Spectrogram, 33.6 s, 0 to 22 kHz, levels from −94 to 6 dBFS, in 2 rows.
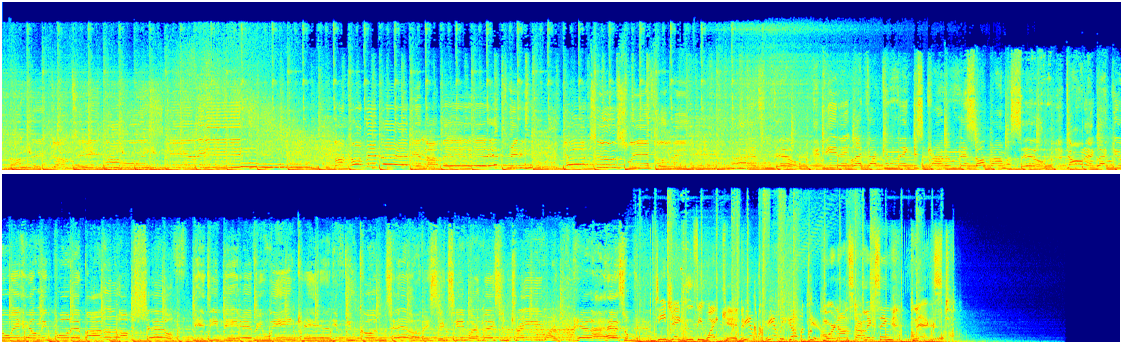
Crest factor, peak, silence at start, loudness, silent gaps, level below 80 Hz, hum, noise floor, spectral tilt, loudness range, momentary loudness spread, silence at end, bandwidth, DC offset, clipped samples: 12 dB; -2 dBFS; 0 s; -13 LUFS; none; -22 dBFS; none; -60 dBFS; -4 dB/octave; 3 LU; 4 LU; 2.3 s; over 20 kHz; under 0.1%; under 0.1%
